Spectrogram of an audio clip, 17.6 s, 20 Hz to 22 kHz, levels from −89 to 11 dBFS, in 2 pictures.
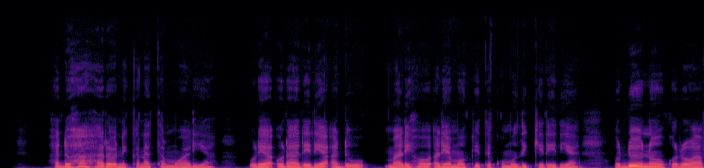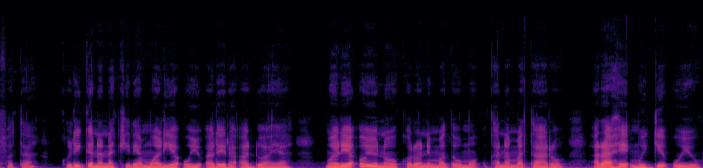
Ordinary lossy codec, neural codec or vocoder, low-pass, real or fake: none; none; 19.8 kHz; real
